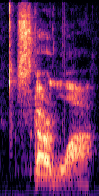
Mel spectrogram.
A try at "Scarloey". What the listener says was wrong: I think you're inserting letters there that don't exist.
